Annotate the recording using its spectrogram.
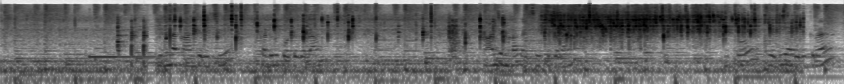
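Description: A spatula stirring and scraping the thick beetroot mixture in a pan, with scattered clicks. About seven seconds in, hot oil starts sizzling hard with dried red chillies frying in it for the tempering, and it stops just before the end. Background music plays underneath.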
